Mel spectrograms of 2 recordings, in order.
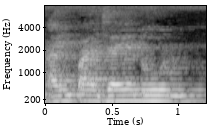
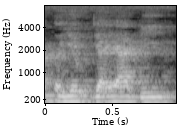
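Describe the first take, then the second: First: Read with full Arabic vowels, ending in 'dun'. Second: Read with local vowels, ending in 'di'. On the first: The speaker calls it right. "Pan kuda membacana" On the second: The speaker calls it wrong.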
